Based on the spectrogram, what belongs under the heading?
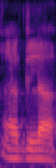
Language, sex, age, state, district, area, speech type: Hindi, male, 30-45, Uttar Pradesh, Azamgarh, rural, read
